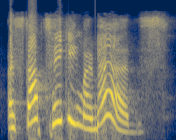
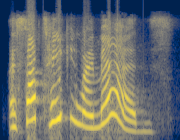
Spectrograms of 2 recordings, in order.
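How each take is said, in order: Both takes have the same delivery.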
